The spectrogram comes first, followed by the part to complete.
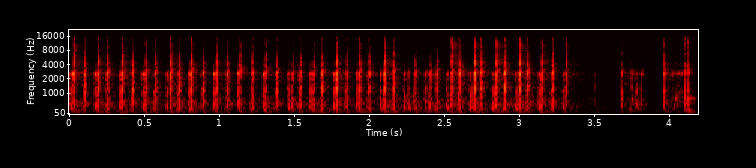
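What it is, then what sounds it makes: Small plastic bottle screw cap clicking. Fingers repeatedly twist and rattle the white plastic screw lid on the threaded neck of a small clear plastic bottle with a white label, held horizontally. The result is a rapid, uneven run of short, dry, bright clicks with a sharp ring near 2.6 kHz. Near the end the clicks stop briefly, then a few final clicks follow.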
